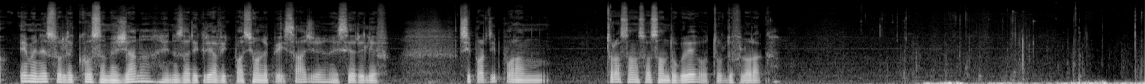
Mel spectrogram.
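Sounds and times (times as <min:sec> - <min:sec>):
speech: 0:00.0 - 0:07.9
footsteps of hikers walking at a steady pace over limestone rocks on a ridge cornice: 0:08.9 - 0:11.4.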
